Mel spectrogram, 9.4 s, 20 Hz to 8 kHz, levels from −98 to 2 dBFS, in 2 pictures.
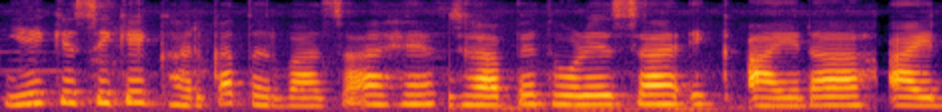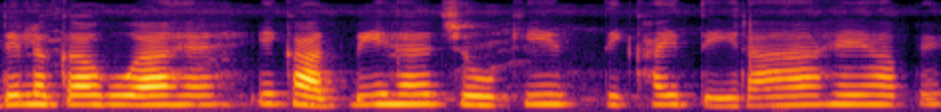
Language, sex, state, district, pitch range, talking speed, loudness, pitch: Hindi, female, Bihar, Gaya, 230-250 Hz, 180 wpm, -19 LUFS, 245 Hz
